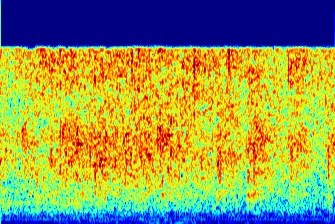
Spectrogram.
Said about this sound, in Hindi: ताली बजानी, ढंग से बजाओ भाई,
